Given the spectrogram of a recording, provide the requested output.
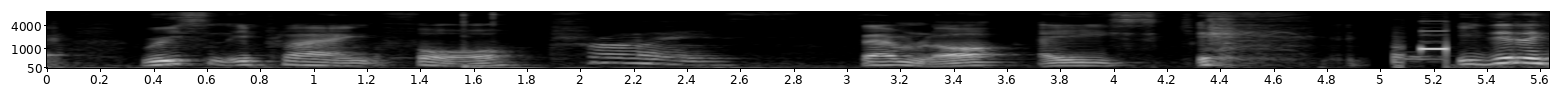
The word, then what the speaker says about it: Troyes: actually how you say it recently playing four troyes them lot he did a good job as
